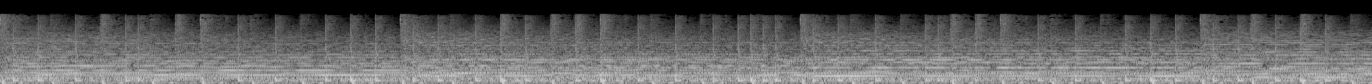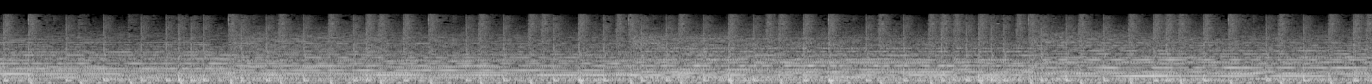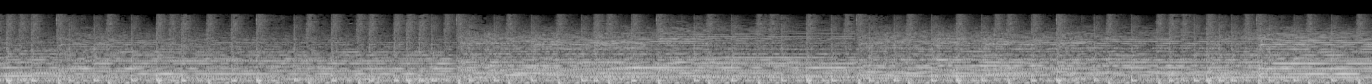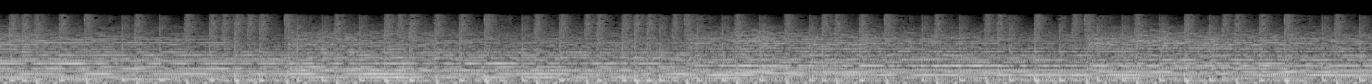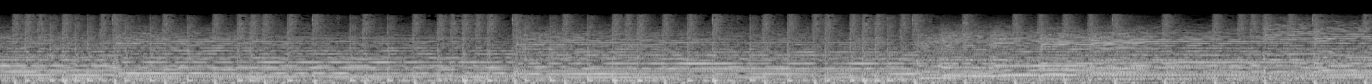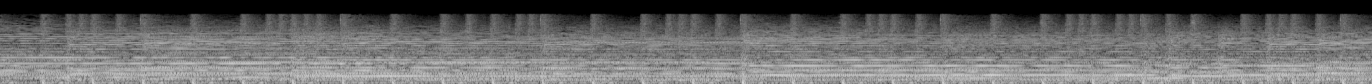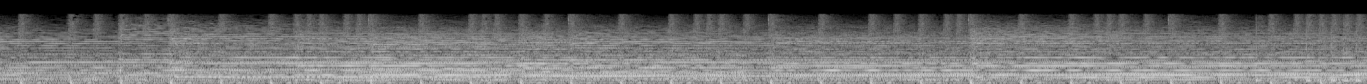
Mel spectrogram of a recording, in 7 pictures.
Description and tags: ww2 1945 action loop
A looped dynamic rhytmic action soundtrack intended for illustrating a fantasy battle in World War 2 setting. Maybe you have your own idea on how to use it!
rhytmic, agressive, epic, dramatic, brass, dynamic, film, orchestral, string, war, strings, action, background, cinematic, looped, heroic, movie, guitar, military, marching, run, soundtrack, atmosphere, loop, battle, game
